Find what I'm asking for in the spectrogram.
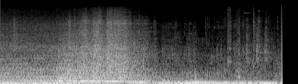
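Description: A pickup truck powers out of a lakeside spot in two-wheel drive, its mid-pitched engine revving hard and steady for nearly three seconds, loud and close, before cutting off abruptly.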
